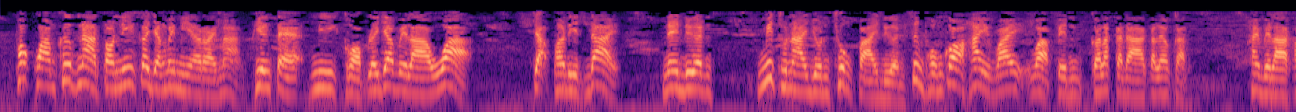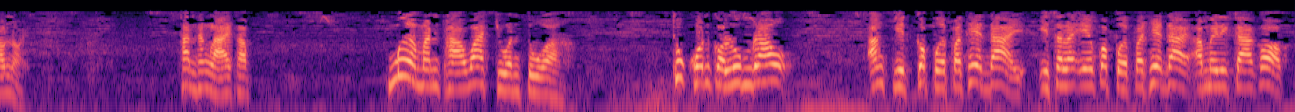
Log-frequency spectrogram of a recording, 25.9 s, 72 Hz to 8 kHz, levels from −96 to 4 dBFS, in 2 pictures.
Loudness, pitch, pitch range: -18 LUFS, 205 Hz, 175-235 Hz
